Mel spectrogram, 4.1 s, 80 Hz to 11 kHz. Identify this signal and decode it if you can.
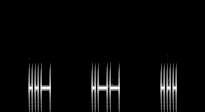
Morse code, heard as a keyed tone, about 20 wpm, spaced as for 8 wpm, 700 Hz. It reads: UWS
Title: 114 Lesson 19e - Letter w - Three Characters 20wpm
